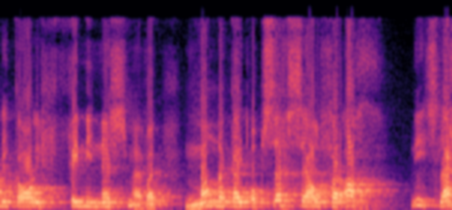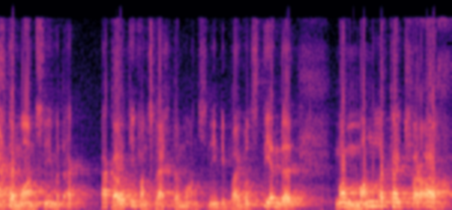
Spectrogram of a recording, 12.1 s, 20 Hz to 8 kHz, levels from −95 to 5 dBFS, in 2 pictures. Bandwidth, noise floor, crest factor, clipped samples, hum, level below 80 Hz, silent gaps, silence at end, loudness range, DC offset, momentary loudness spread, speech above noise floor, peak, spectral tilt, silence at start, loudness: 7.6 kHz; -32 dBFS; 10 dB; 0.1%; none; -46 dBFS; none; 0 s; 3 LU; under 0.1%; 11 LU; 22 dB; 0 dBFS; -7 dB/octave; 0 s; -11 LUFS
